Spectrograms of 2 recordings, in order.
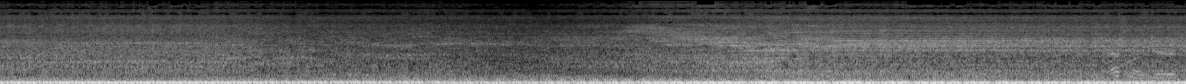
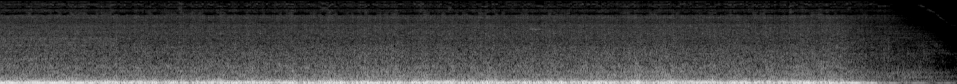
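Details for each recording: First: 1967 Chevy C10 LS-swapped, plugged injectors suspected, sensors recently replaced: heavy uneven loping idle about once a second; one bank's injectors left unplugged, so it runs on four of eight cylinders. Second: 1967 Chevrolet C10 LS-swapped V8 runs at idle after new fuel lines, with an even deep rumble and no misses or knocks before shutdown. No fuel leaks; the MAP sensor light stays on after O2 and MAP sensors were replaced. Normal running.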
